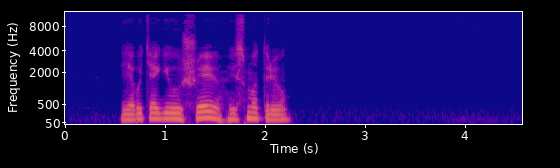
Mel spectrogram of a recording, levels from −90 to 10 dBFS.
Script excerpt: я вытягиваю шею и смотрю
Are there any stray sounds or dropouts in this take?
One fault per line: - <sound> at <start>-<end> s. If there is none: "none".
none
